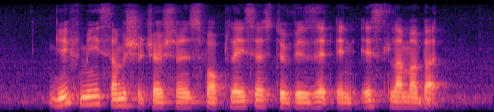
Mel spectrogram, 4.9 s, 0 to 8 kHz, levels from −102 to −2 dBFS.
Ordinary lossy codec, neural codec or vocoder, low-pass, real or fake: none; none; 7.2 kHz; real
